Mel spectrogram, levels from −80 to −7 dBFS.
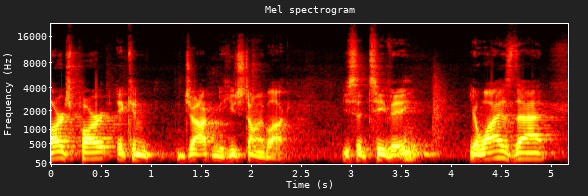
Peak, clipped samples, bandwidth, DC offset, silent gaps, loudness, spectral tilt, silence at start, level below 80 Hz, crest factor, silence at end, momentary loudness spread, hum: -2 dBFS; under 0.1%; over 20 kHz; under 0.1%; none; -18 LUFS; -4 dB/octave; 0 s; -70 dBFS; 18 dB; 0 s; 14 LU; none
